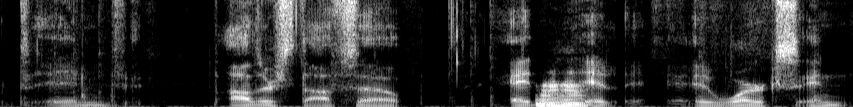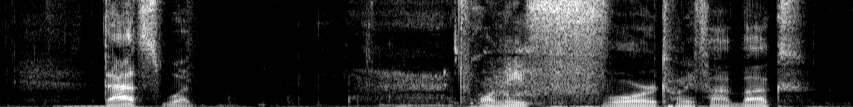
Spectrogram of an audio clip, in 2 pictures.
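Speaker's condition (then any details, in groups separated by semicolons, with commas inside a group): No condition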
